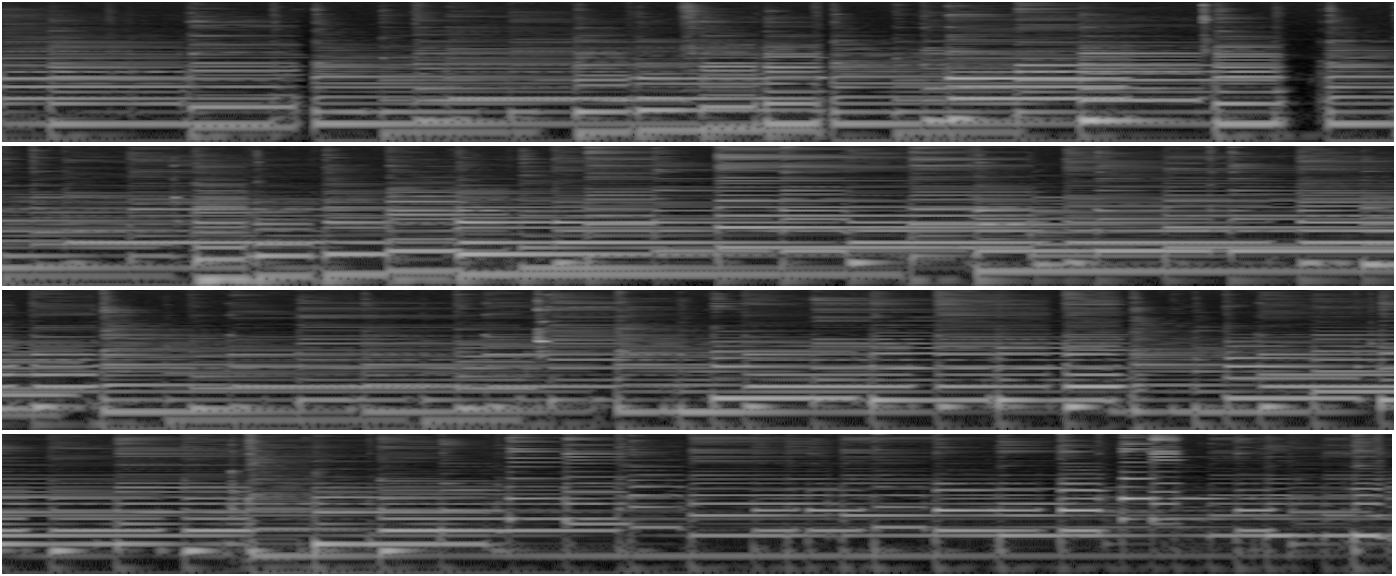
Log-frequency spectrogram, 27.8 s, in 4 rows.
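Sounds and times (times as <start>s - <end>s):
mahogany guitar playing: 0.0s - 27.8s.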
